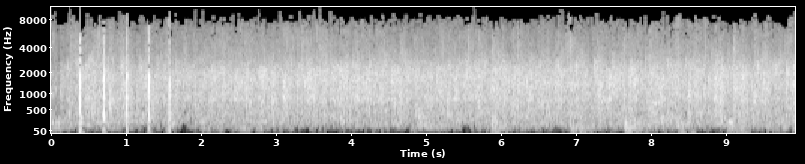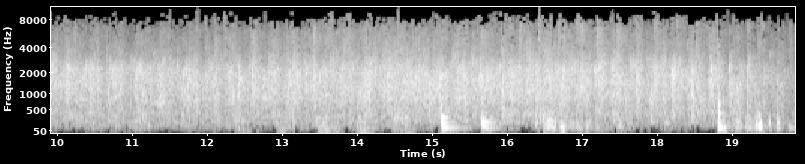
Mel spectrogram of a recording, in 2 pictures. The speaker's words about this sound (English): Ladies and gentlemen, please join me in welcoming Edmund Morris.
